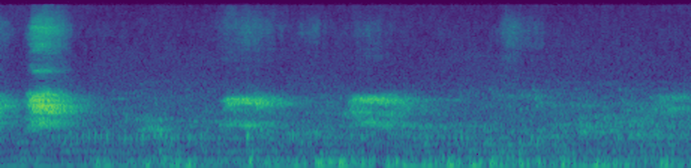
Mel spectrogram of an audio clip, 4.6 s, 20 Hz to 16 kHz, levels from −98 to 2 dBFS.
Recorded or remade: recorded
